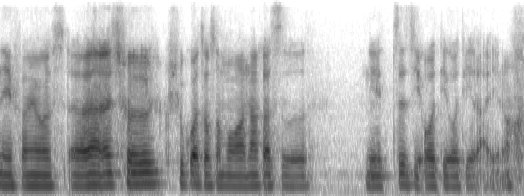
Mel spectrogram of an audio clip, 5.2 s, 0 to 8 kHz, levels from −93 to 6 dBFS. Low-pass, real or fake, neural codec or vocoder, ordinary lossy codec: 7.2 kHz; fake; codec, 16 kHz in and 24 kHz out, 2.2 kbps, FireRedTTS-2 codec; Opus, 16 kbps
